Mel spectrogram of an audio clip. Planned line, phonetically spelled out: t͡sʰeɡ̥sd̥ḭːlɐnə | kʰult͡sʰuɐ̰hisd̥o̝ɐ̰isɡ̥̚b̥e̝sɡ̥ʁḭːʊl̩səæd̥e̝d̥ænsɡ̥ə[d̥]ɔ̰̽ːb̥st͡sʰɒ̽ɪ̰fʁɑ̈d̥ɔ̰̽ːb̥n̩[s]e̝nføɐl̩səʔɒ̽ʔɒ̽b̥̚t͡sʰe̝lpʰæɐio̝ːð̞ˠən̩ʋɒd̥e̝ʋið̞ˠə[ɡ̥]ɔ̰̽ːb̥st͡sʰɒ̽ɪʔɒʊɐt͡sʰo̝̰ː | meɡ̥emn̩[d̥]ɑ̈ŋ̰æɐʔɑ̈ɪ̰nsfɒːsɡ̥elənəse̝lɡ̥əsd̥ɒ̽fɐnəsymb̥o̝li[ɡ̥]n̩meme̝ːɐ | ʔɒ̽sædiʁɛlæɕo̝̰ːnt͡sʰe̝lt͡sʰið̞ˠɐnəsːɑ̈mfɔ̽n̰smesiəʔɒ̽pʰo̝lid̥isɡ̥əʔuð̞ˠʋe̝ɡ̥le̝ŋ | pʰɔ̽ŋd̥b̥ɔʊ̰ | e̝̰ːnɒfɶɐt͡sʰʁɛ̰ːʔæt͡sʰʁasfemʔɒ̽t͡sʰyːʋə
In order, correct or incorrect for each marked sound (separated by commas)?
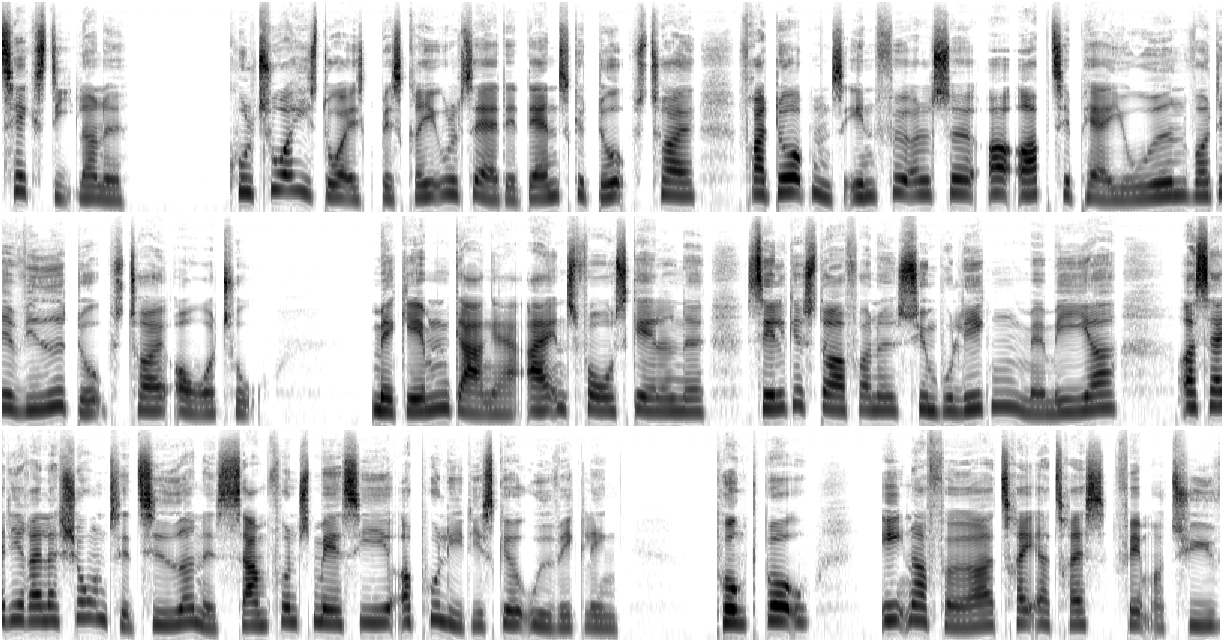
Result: correct, correct, incorrect, incorrect, correct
